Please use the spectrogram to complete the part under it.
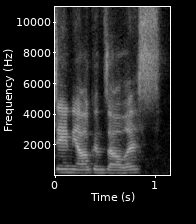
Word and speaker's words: Danielle Gonzales: It's just Danielle Gonzales, flat out.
